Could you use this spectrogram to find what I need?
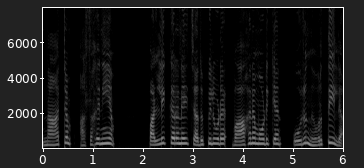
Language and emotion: Malayalam, disgusted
